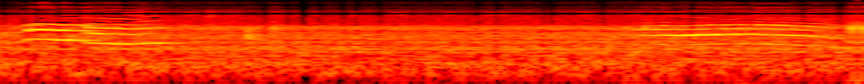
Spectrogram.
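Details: Two meows from a cat against a noisy, hissing background: a quick falling one at the start and a short, slightly rising one after a pause of about two and a half seconds.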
